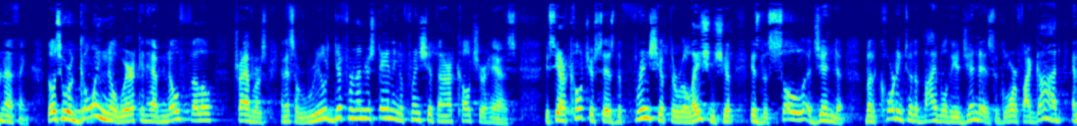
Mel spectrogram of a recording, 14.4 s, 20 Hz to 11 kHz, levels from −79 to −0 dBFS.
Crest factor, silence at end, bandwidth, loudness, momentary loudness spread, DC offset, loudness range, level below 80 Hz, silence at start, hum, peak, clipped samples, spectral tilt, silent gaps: 20 dB; 0 s; 10.5 kHz; -28 LUFS; 9 LU; under 0.1%; 4 LU; -68 dBFS; 0 s; none; -8 dBFS; under 0.1%; -5 dB/octave; none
